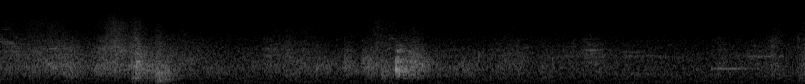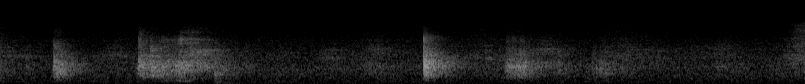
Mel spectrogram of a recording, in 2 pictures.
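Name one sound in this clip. Bodies thump and scuff on a padded mat.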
